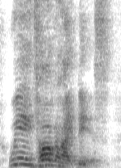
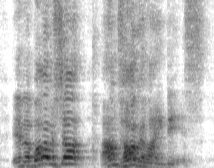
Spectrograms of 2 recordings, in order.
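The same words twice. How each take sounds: First: Said in the usual way. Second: Barbershop voice. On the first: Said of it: "I'm amongst a bunch of Caucasians". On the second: Shown as a demonstration. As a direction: turn it up like you're holding court in a barbershop.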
